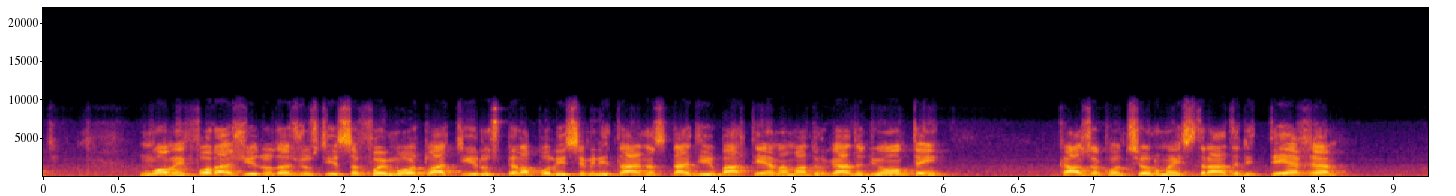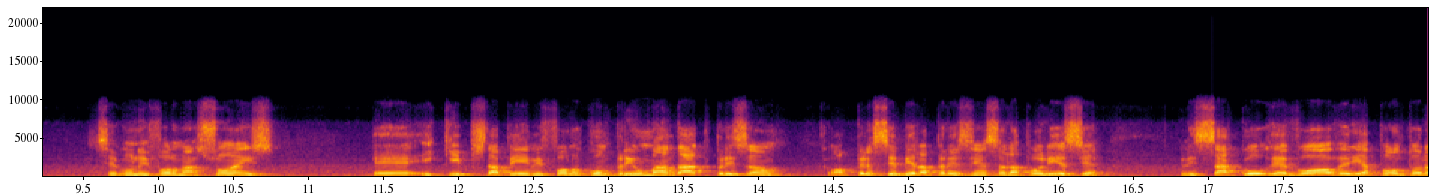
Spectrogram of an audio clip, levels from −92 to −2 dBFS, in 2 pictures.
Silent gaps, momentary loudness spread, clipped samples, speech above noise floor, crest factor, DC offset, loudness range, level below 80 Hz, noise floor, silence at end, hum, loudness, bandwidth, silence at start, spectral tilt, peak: none; 6 LU; under 0.1%; 28 dB; 16 dB; under 0.1%; 2 LU; -60 dBFS; -42 dBFS; 0 s; none; -15 LUFS; 10 kHz; 0 s; -4 dB/octave; 0 dBFS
